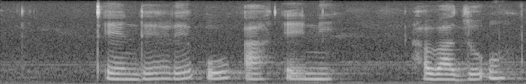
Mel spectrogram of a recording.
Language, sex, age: Venda, female, 23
